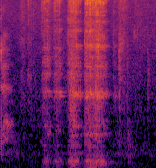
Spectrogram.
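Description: A zipper slider being worked onto the teeth of a nylon zipper with the help of a fork, making a scraping, rasping rub in two short stretches about half a second and a second in.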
